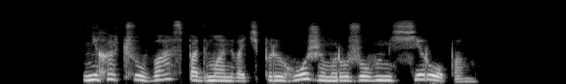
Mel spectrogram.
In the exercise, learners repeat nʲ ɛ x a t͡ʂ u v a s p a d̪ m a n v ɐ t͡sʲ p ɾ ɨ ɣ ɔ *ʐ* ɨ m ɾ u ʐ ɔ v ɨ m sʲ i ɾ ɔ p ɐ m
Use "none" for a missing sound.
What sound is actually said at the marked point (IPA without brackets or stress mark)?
ʐ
